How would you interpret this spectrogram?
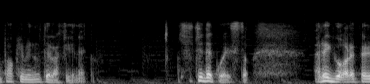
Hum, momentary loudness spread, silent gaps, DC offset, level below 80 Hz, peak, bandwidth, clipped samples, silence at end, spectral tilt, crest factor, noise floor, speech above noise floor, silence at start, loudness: none; 22 LU; none; under 0.1%; -56 dBFS; -4 dBFS; 9.4 kHz; under 0.1%; 0 s; -7 dB/octave; 18 dB; -54 dBFS; 34 dB; 0 s; -20 LUFS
